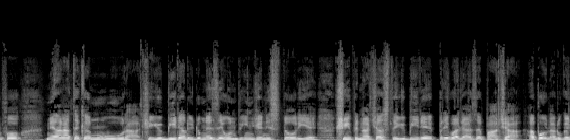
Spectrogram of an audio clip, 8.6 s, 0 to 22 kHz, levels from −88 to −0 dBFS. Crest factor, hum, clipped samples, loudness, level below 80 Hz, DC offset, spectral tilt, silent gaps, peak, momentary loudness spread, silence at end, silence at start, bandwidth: 16 dB; none; under 0.1%; -20 LUFS; -44 dBFS; under 0.1%; -6 dB/octave; none; -4 dBFS; 5 LU; 0 s; 0 s; 14.5 kHz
